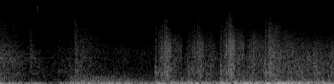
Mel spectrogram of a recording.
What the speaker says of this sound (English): Here we have yet another volley coming in.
